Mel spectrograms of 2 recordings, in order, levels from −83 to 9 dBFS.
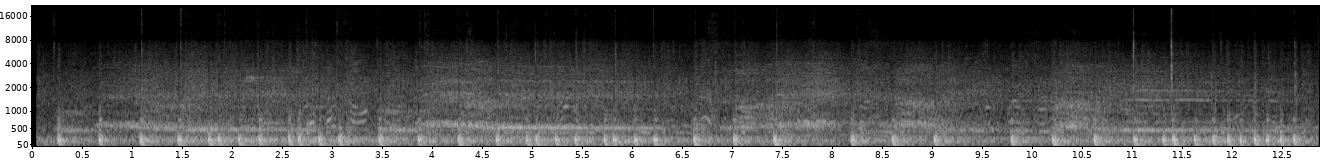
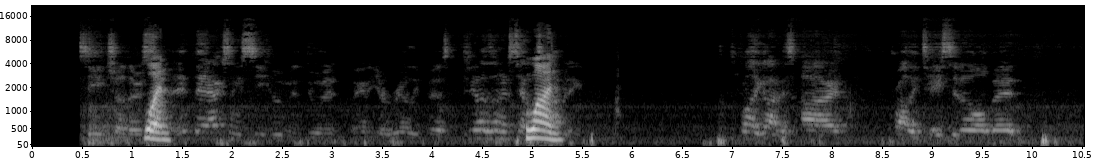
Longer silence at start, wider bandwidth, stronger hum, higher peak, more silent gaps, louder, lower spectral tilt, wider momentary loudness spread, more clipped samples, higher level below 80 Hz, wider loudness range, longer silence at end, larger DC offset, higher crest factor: second, 0.05 s vs 0.5 s; second, 8.2 kHz vs 15 kHz; neither; about the same, -6 dBFS vs -4 dBFS; neither; about the same, -23 LUFS vs -24 LUFS; first, -8.5 dB/octave vs -4.5 dB/octave; second, 4 LU vs 27 LU; neither; first, -32 dBFS vs -60 dBFS; second, 2 LU vs 15 LU; second, 0 s vs 0.25 s; neither; second, 16 dB vs 24 dB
